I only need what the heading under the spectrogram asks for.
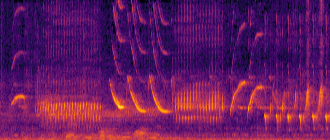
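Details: Canary serving as a master bird for song teaching: buzzy trills alternate with sharp downslurred whistles, ending in quick chirping notes. A low hum and faint lower sounds are heard in the background.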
